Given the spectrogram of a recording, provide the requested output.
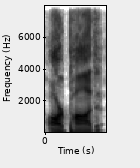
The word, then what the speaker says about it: Arpad: probably the easiest it's my name it's an hour pod so Kyle there aren't that many in the wave we should spell that it's an AARP so it's Alfa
